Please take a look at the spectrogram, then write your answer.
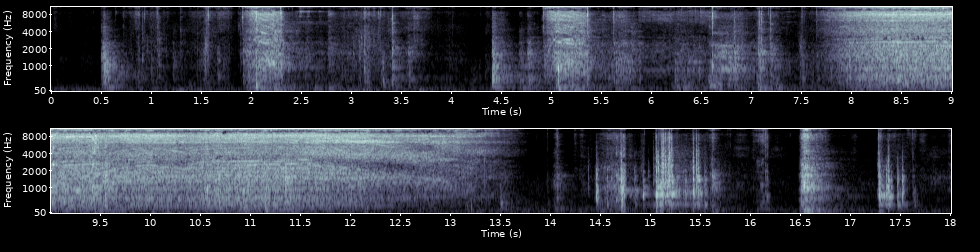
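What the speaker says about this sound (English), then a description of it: "I'm going to take the drill and drill that out some" An old Black & Decker electric drill runs steadily for about five seconds, loud and close, bracketed by scattered knocks and handling clatter before and after.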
